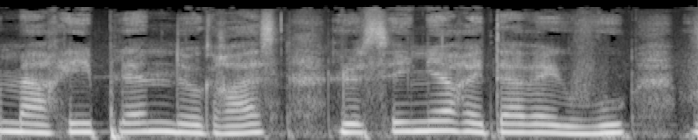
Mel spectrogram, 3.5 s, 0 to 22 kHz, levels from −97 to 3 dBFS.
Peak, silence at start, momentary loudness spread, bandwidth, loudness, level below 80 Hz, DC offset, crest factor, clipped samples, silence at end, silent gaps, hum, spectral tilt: -4 dBFS; 0 s; 4 LU; 17.5 kHz; -14 LUFS; -42 dBFS; under 0.1%; 10 dB; under 0.1%; 0 s; none; none; -4 dB/octave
